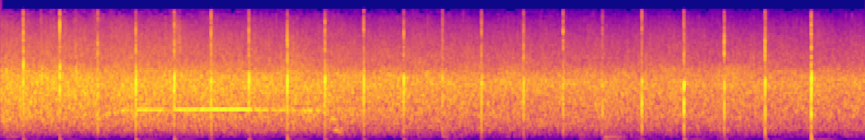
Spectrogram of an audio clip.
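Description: A crowd applauds steadily for several seconds in Sanders Theater at Harvard, a round of applause for Dean Fitzsimmons and the admissions officers: a dense wash of clapping with a few sharper individual claps popping out at an even, rhythmic pace.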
